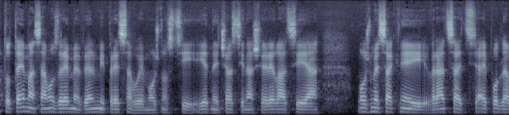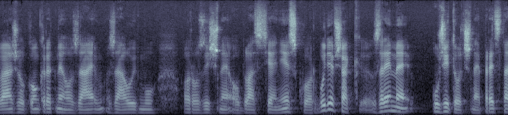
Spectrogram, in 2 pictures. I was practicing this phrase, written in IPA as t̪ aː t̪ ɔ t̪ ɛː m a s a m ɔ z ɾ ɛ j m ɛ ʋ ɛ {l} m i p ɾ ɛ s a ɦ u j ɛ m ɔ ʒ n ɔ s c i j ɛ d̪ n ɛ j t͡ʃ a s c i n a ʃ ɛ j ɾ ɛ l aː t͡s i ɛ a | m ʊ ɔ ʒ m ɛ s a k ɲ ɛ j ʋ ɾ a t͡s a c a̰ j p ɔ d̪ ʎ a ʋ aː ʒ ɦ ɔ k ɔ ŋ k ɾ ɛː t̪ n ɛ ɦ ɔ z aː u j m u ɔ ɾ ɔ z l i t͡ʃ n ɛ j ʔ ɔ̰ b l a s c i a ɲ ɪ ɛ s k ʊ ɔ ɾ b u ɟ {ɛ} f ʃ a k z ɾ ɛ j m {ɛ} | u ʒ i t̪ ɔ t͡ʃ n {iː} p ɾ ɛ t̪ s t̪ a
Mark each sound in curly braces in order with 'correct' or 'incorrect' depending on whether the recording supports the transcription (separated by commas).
incorrect, correct, correct, incorrect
